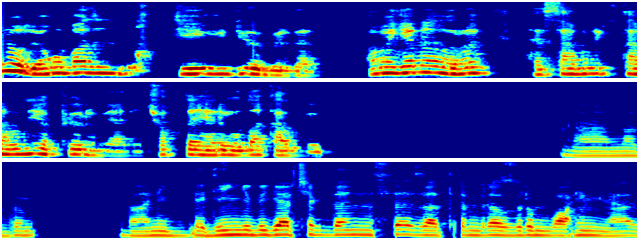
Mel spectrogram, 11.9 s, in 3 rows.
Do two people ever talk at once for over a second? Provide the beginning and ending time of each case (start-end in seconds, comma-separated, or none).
none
